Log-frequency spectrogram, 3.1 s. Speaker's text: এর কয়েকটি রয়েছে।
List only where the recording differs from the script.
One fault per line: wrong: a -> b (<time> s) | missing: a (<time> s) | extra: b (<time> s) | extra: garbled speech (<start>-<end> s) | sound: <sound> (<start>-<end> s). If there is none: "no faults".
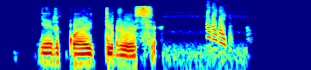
sound: chirp (2.1-2.4 s)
